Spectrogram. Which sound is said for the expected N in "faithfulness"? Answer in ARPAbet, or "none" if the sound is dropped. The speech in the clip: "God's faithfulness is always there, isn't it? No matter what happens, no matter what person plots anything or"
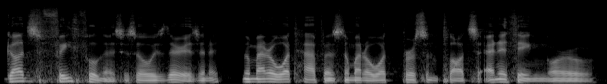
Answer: N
